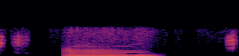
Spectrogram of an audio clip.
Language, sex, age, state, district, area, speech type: Manipuri, female, 45-60, Manipur, Churachandpur, urban, conversation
